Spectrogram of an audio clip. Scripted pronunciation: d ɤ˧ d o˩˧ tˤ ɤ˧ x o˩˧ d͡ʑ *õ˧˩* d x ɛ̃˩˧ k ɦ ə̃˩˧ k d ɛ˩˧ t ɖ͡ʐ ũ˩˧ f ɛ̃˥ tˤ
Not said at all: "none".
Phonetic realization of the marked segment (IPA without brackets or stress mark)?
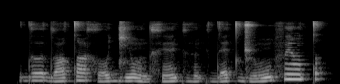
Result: õ˧˩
